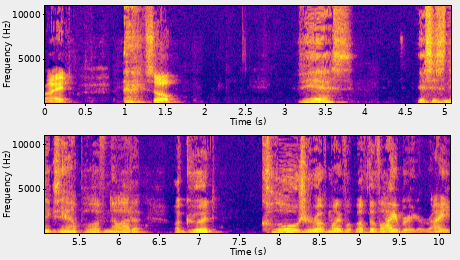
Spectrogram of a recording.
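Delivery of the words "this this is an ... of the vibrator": really breathy, loose, airy voice. Voice lesson showing not a good closure of the vibrator, in a really breathy voice. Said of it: "It's really breathy".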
